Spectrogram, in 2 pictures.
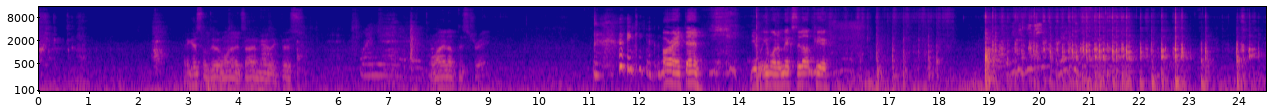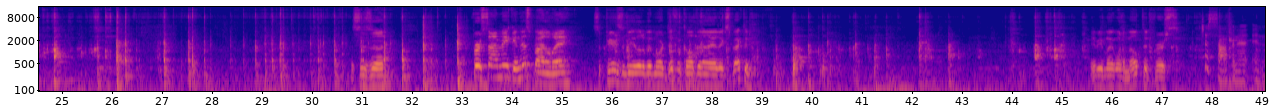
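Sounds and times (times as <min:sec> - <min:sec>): utensil scraping a bowl: 0:00.0 - 0:01.1, 0:14.7 - 0:33.0, 0:42.2 - 0:48.5.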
